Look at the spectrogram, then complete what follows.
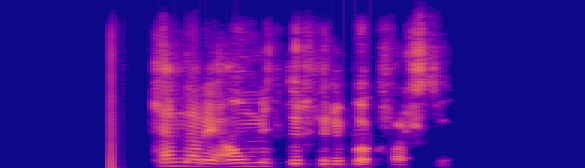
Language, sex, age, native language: Icelandic, male, 30-39, Icelandic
